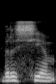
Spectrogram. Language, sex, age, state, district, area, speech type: Malayalam, female, 30-45, Kerala, Alappuzha, rural, read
